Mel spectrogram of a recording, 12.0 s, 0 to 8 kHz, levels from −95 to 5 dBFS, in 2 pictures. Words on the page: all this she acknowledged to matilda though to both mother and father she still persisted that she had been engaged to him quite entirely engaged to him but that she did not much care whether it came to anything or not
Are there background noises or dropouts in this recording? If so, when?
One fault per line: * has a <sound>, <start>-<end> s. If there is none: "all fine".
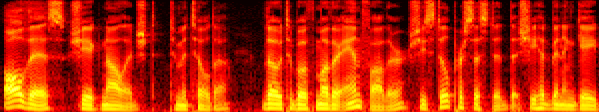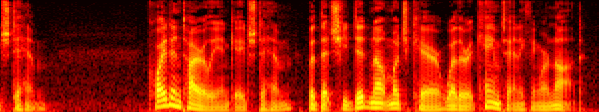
all fine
